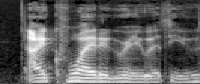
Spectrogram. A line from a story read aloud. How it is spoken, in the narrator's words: said the Duchess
